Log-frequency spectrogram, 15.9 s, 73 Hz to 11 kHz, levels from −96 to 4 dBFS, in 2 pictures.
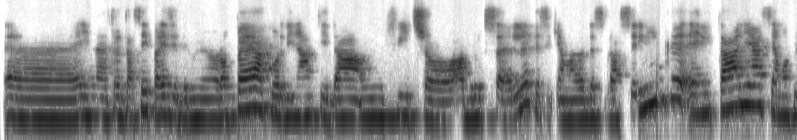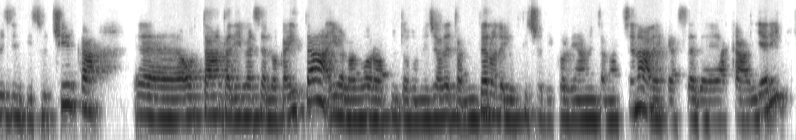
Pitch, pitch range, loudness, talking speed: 165 Hz, 155-185 Hz, -18 LUFS, 165 wpm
